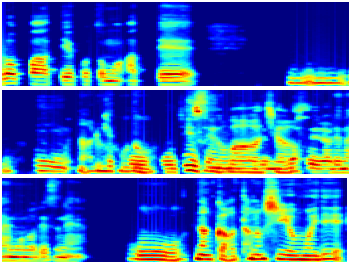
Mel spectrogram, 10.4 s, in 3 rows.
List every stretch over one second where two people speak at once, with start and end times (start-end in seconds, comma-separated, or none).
4.2-6.4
